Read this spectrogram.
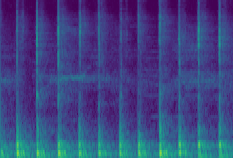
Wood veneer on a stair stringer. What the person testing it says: the veneer ricocheting back off of the solid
